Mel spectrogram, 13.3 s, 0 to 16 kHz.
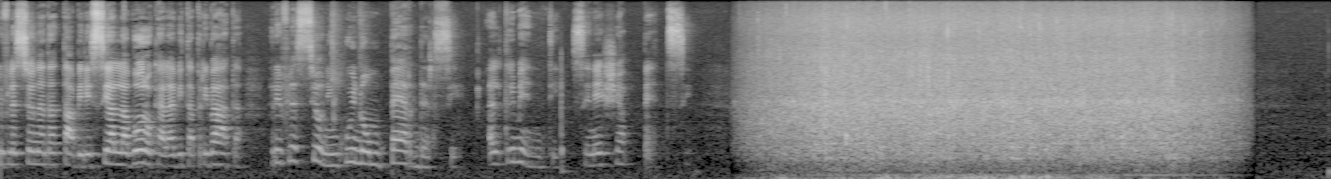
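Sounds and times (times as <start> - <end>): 
speech: 0.0 - 7.7
light rain falling with soft continuous patter: 7.3 - 12.6.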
